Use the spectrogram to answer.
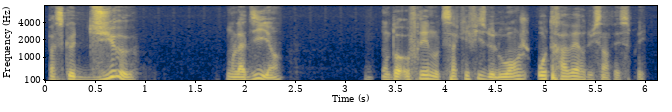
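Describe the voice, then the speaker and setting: A man's voice: medium pitch, normal speed, breathy edge, no echo, clean studio sound. A man preaching a sermon, leading the congregation in call-and-response and building fervor. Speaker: pastor.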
